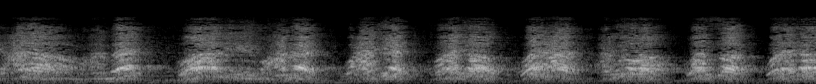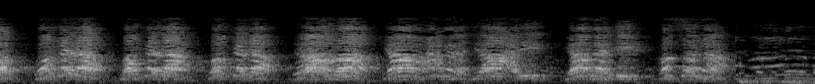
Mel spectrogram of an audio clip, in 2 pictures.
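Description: A group of men chanting in unison: short, rhythmic shouts, about three every two seconds, that stop just before the end.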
